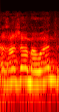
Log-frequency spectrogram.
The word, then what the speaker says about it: Rajae Maouane: Molenbeek connu aussi pour son franc-parler je m'appelle Raja mawan je ne dis pas parce que j'ai peur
